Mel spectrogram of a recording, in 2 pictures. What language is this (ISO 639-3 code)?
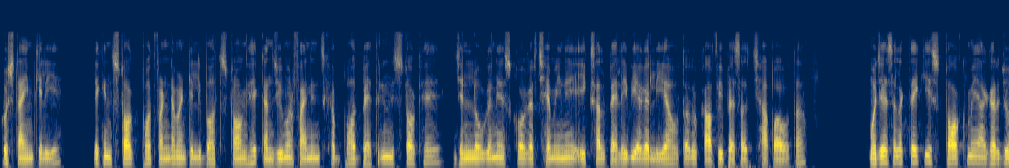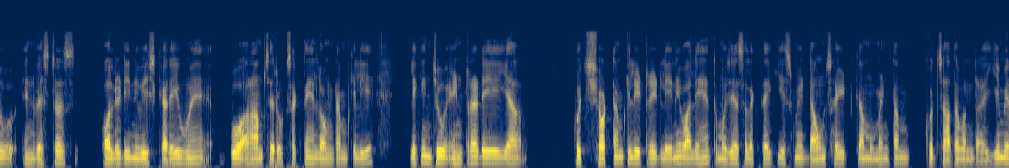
hin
